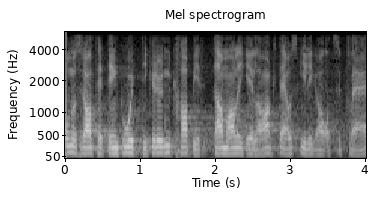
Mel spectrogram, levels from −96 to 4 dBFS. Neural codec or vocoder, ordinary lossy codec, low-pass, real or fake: none; none; 5.4 kHz; real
